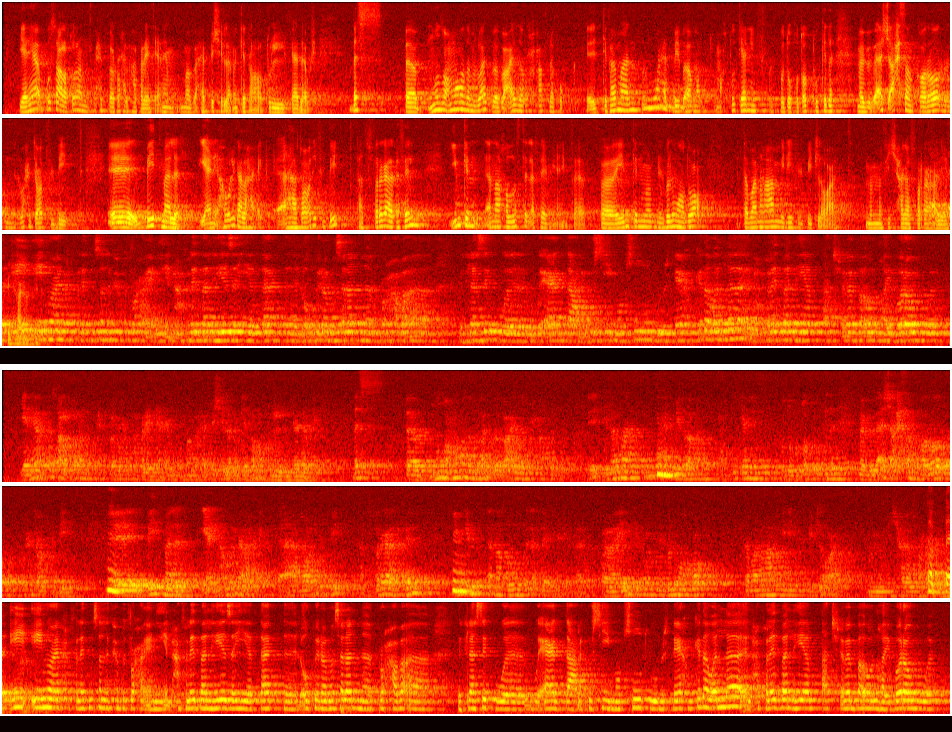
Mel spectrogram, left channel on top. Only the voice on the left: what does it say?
يعني هي بص على طول انا مش بحب اروح الحفلات يعني ما بحبش الاماكن اللي على طول اللي فيها دوشة بس ب... معظم معظم الوقت ببقى عايز اروح حفلة فك انت فاهمة ان الواحد
بيبقى محط- محطوط يعني في في ضغوطات وكده ما بيبقاش احسن قرار ان الواحد يقعد في البيت
آه، بيت ملل يعني هقولك على حاجة هتقعدي في البيت هتتفرجي على فيلم يمكن
انا خلصت الافلام يعني ف... فيمكن بالنسبة لي الموضوع طب انا هعمل ايه في البيت لو قعدت ما ما فيش حاجه اتفرج
عليها ما
فيش حاجه اعملها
